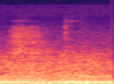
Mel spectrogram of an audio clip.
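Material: Nothing is struck.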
